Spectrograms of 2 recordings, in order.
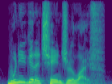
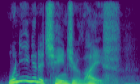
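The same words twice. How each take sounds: First: The question is said in an aggressive tone. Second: The question is said in a softer tone. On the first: The listener is being pushed or confronted. The speaker calls it wrong. "that feels kind of aggressive" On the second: The listener is being gently invited to reflect. The speaker calls it right. "it's not as aggressive right there"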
